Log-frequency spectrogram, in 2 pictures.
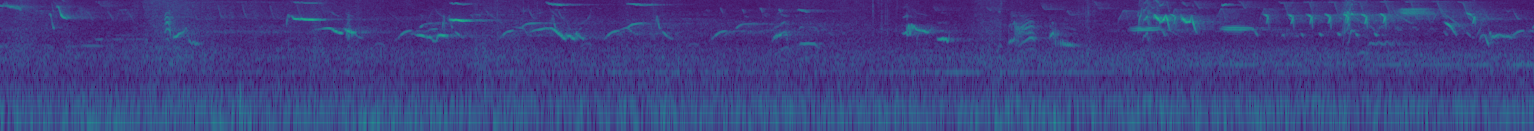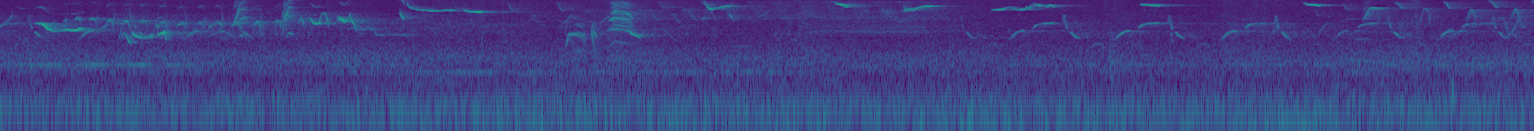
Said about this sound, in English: Got a great catbird here.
